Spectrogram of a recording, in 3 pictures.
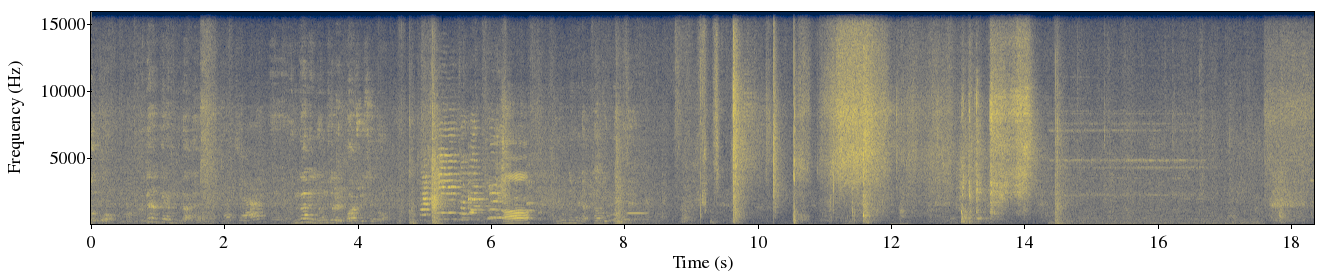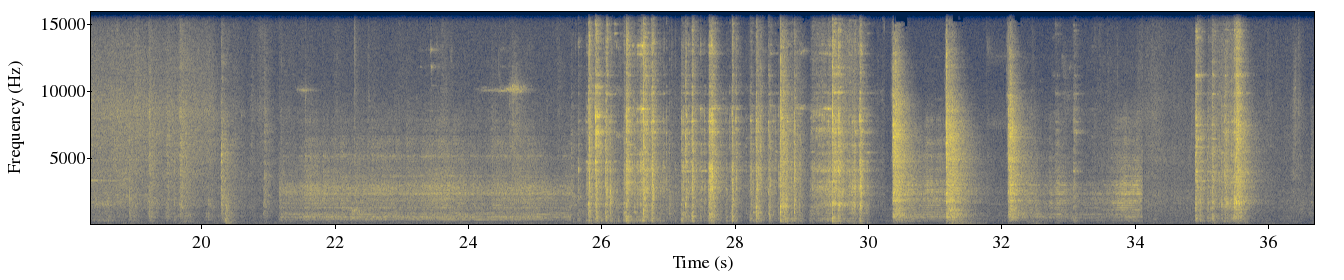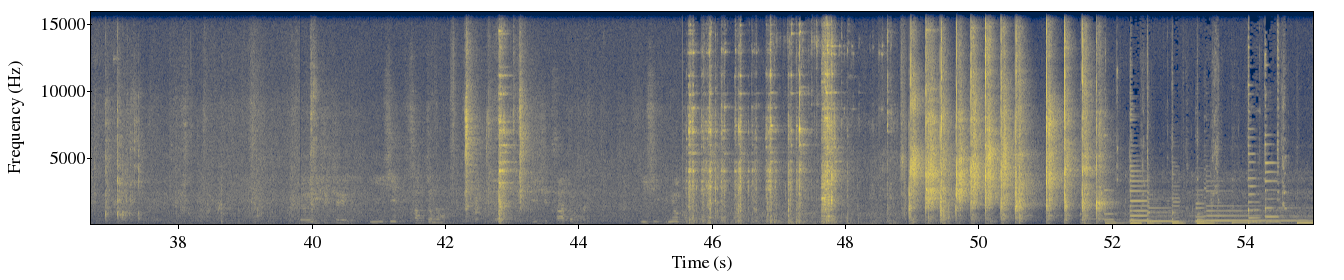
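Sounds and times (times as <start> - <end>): steady mechanical whir: 21.2 - 25.7
metal clanks and knocks: 25.6 - 33.6, 45.5 - 49.0.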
